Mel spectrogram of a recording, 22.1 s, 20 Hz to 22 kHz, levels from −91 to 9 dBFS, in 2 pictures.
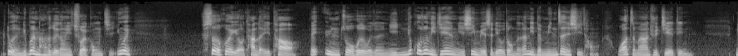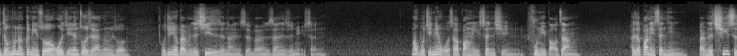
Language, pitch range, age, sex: Chinese, 115-155 Hz, 20-39, male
